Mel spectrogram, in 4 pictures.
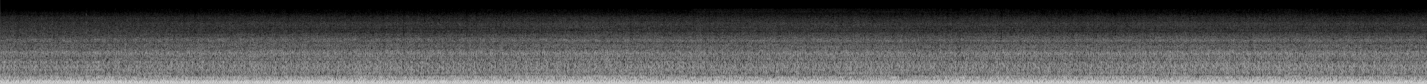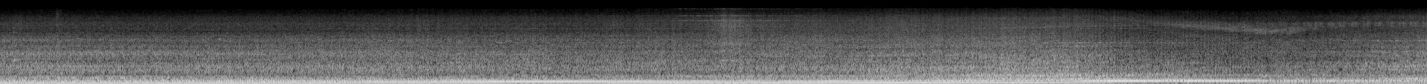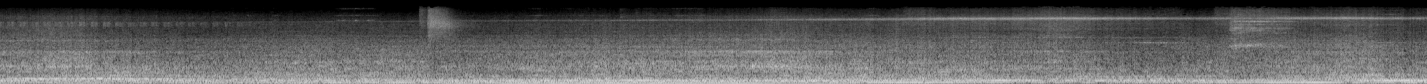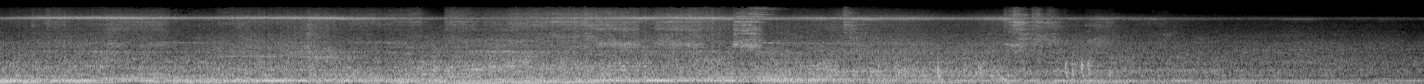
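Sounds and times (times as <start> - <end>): diesel train engines running: 0.0 - 57.0.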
